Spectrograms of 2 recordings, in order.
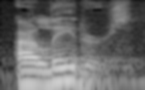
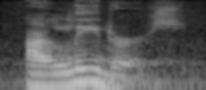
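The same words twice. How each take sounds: First: Said in the usual way. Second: Hushed. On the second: Shown as a demonstration.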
